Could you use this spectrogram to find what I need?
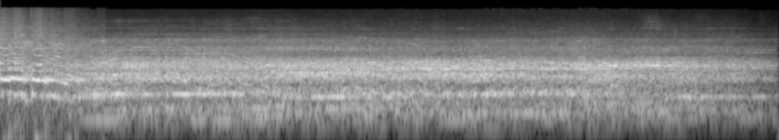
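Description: A large crowd roars and chants in a stadium.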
